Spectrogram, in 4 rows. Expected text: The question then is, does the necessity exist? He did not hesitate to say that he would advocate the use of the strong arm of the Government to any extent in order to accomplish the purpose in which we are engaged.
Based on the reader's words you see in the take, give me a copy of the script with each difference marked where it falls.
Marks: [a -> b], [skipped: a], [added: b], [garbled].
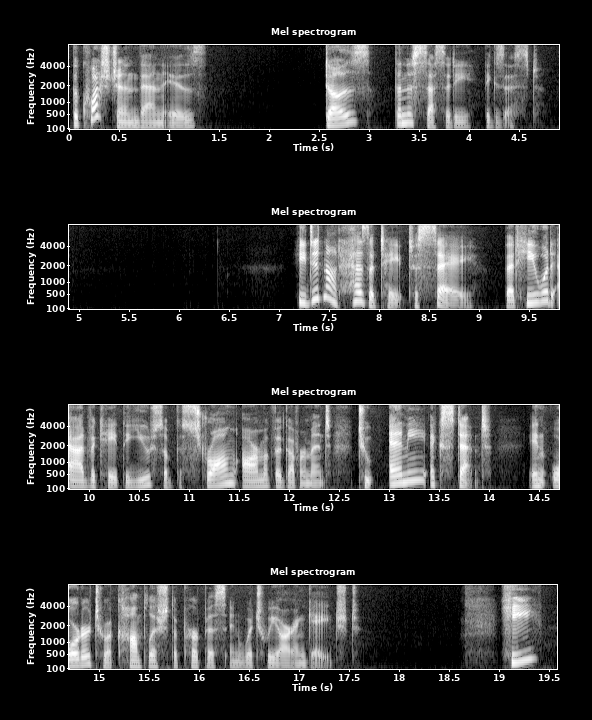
The question then is, does the necessity exist? He did not hesitate to say that he would advocate the use of the strong arm of the Government to any extent in order to accomplish the purpose in which we are engaged. [added: He]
